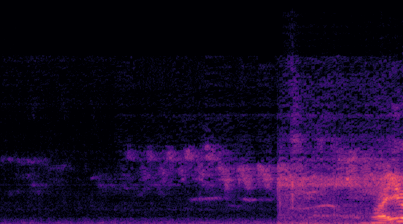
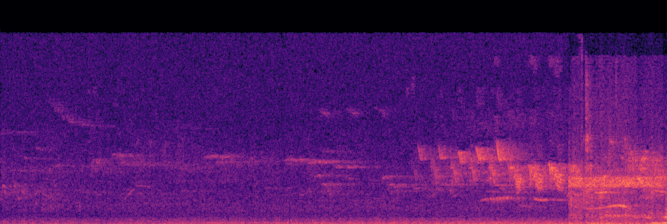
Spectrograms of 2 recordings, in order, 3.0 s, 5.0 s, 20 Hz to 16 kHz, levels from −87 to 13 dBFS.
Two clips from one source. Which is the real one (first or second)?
second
